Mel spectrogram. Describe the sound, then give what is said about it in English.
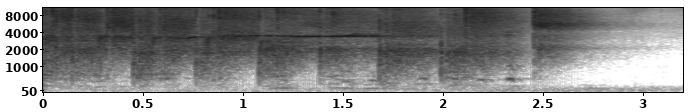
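An audience claps together in a loud, dense burst with a few stronger rhythmic beats, then the clapping thins and fades out over the last second. “That's a good time to clap, say hallelujah, something, y'all.”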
